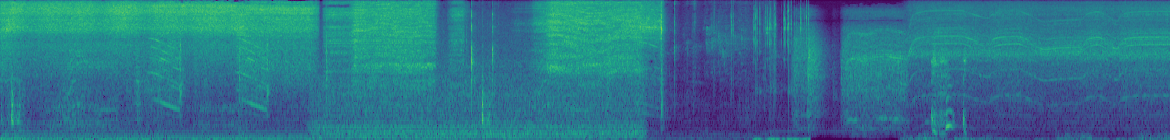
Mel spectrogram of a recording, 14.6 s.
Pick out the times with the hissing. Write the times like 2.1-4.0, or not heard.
0.0-8.1.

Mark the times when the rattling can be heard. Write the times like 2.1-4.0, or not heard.
1.6-2.7, 9.4-10.2.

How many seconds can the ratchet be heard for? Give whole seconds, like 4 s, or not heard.
not heard.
